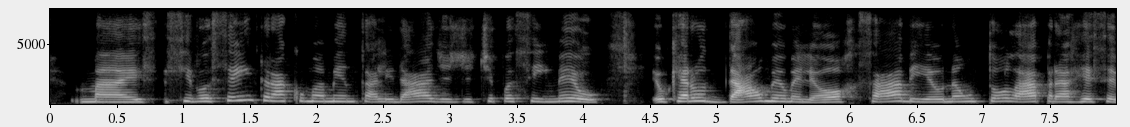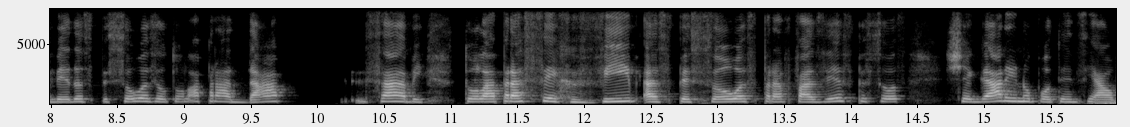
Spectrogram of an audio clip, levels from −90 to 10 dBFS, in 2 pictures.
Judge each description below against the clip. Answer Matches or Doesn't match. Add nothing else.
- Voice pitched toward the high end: Matches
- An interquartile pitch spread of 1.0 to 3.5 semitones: Matches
